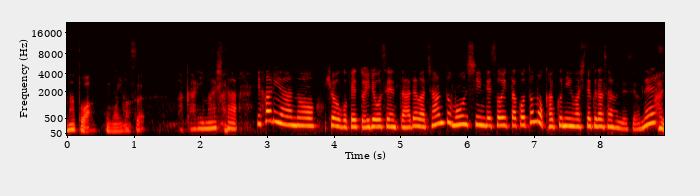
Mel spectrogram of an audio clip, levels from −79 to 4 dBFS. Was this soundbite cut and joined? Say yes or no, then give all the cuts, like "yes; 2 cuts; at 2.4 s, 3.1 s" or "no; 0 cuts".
no; 0 cuts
